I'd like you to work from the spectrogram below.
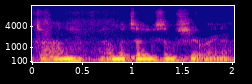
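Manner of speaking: ordinary delivery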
